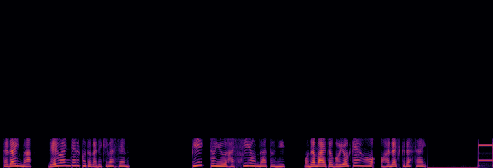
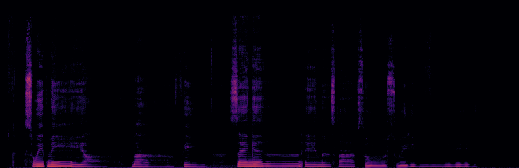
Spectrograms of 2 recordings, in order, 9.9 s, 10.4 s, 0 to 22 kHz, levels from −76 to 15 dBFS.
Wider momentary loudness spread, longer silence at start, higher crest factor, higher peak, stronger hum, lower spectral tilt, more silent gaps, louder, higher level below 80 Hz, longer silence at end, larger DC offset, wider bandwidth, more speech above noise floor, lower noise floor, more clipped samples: second, 10 LU vs 22 LU; about the same, 0.05 s vs 0.15 s; about the same, 22 dB vs 22 dB; first, -6 dBFS vs -16 dBFS; neither; second, -2 dB/octave vs -4 dB/octave; first, 0.78-0.93 s, 2.61-3.84 s, 4.16-4.21 s, 5.92-5.96 s, 6.03-6.07 s, 7.56-7.60 s vs none; first, -26 LUFS vs -37 LUFS; about the same, -68 dBFS vs -66 dBFS; second, 0 s vs 0.9 s; neither; second, 4 kHz vs over 20 kHz; first, 39 dB vs 33 dB; second, -65 dBFS vs -71 dBFS; neither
